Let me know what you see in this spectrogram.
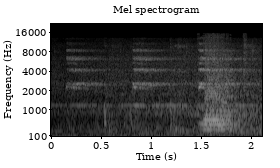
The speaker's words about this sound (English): An Amtrak train arrives at the station, and FDOT officials say Sunrail trains are not that far off either.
